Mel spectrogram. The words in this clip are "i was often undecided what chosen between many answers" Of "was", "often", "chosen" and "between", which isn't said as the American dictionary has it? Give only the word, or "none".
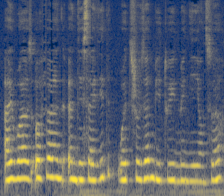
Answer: chosen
